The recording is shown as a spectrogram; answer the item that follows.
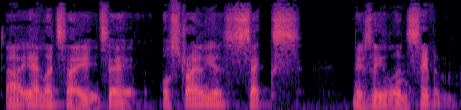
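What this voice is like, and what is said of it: Put-on New Zealand accent. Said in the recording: “in a New Zealand accent would be, sounds like New Zealand 6, Australia 7 ... Can you do it in a good New Zealand?”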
